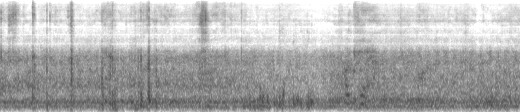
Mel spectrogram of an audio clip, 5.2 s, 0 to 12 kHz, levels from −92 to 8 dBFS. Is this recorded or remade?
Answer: remade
